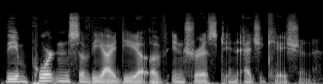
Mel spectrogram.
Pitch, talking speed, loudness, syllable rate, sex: 100 Hz, 165 wpm, -19 LUFS, 5.9 syllables/s, male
